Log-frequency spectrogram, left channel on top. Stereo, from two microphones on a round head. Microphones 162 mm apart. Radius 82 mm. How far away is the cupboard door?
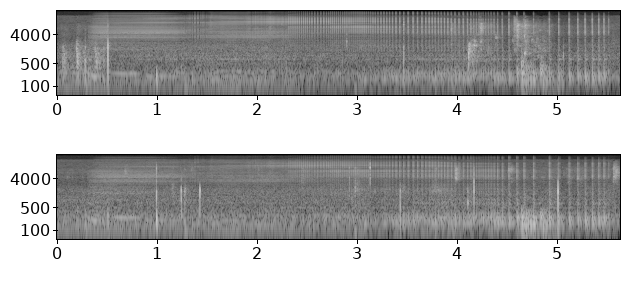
About 0.6 m.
